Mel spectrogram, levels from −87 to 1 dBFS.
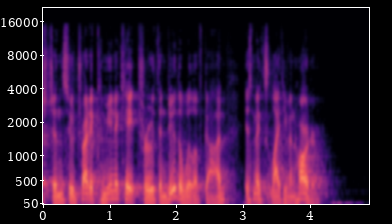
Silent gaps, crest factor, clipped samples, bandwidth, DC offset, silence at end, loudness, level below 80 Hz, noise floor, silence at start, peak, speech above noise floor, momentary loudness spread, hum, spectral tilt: none; 18 dB; under 0.1%; 15.5 kHz; under 0.1%; 0.65 s; -28 LUFS; -54 dBFS; -59 dBFS; 0 s; -10 dBFS; 32 dB; 7 LU; none; -5.5 dB/octave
